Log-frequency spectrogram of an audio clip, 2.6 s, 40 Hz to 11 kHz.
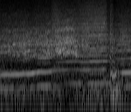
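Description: A Subaru GT1 race car in a racing video game at Lago Maggiore, its engine holding a loud, steady high drone that briefly dips and squeals near the end, as if braking into a corner.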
